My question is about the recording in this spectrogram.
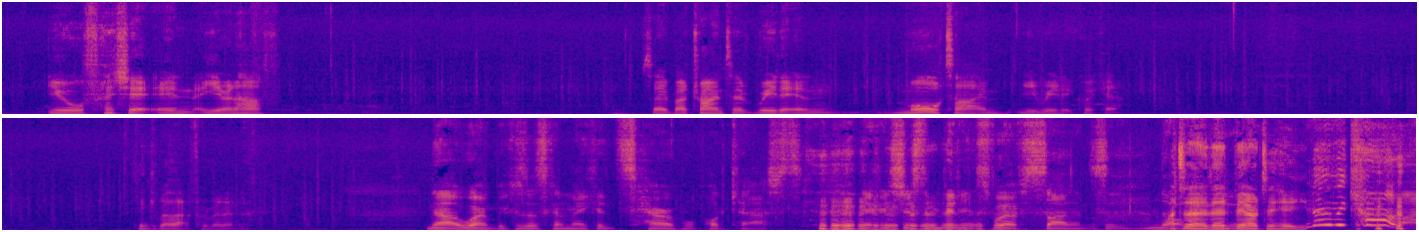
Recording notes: This is the start of two episodes we recorded in a car, in a random pub car park, when it was raining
